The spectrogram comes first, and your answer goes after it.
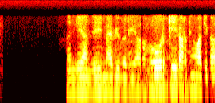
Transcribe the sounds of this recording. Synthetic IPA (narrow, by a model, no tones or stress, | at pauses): hãːɲd͡ʒiːɦãːɲd͡ʒiːmɛ̃ːbiːbəd̪ijaːɦoːɾkiːkəɾd̪iːũːəd͡ʒkəɾ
